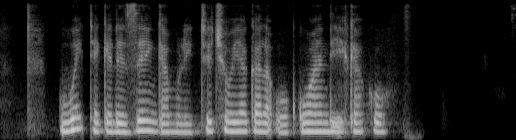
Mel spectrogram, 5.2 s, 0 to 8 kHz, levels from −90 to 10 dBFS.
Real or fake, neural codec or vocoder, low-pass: fake; codec, 16 kHz, 0.4 kbps, LongCat-Audio-Codec; 7.2 kHz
